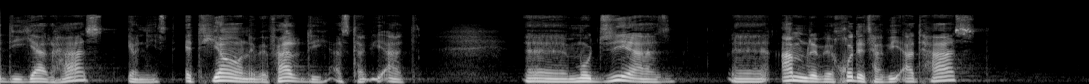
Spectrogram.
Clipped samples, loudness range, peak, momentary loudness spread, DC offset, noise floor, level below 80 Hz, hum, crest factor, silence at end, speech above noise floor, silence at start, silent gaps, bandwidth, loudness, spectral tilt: under 0.1%; 4 LU; 0 dBFS; 12 LU; under 0.1%; -63 dBFS; -60 dBFS; none; 18 dB; 1.2 s; 46 dB; 0 s; none; 11 kHz; -18 LUFS; -6.5 dB/octave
